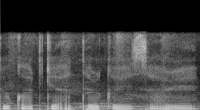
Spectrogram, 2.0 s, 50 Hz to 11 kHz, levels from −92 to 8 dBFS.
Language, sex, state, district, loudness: Hindi, female, Arunachal Pradesh, Papum Pare, -16 LUFS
